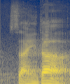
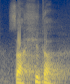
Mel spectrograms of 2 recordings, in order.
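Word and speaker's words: 쌓이다: 너, 조은, 싸이다 이런 게 이제 예문으로 나왔죠. 이때 너허, 조흔, 싸히다 이렇게 발음하면 틀린 발음이야. 연음하면 틀린 발음이고 탈락해야 맞는 발음입니다.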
